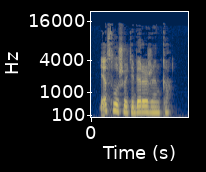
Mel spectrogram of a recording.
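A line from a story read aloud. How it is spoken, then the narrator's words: Dry, curt. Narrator (Russian): сухо сказал он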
